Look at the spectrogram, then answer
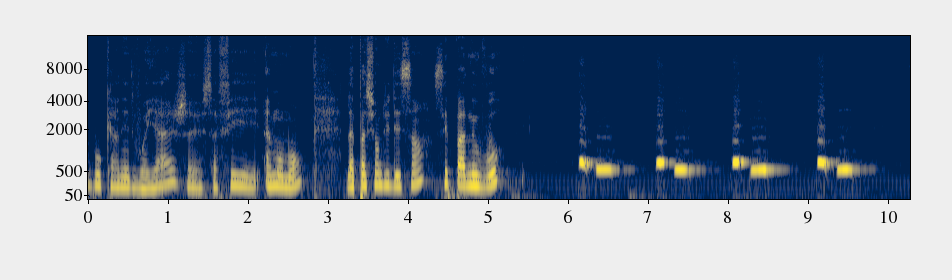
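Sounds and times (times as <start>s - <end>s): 
speech: 0.0s - 5.2s
person whistling an imitation of a cuckoo call: 6.1s - 9.9s.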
